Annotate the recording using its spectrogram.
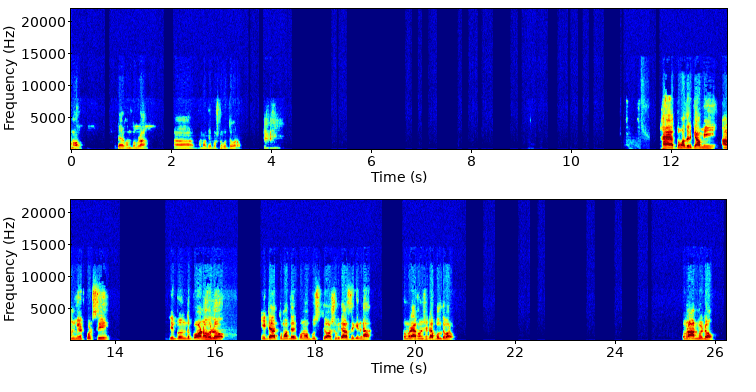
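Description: A man speaks calmly through an online call, reading out in bursts with pauses.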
